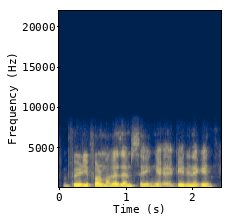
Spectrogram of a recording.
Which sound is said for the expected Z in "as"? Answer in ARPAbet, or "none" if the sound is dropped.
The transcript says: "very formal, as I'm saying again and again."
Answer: Z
